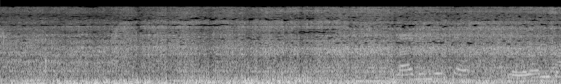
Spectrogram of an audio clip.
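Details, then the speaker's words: 2001 Toyota Altis 1.8G at idle after an oil change with the oil pan removed and strainer cleaned: a steady, even low rumble with no knocks or ticks. It is now very quiet. It is not revved hard because the new pan gasket has just seated. "Check natin kung okay yung pinagawa natin ng makina. So ayan, napakatahimik mga kadeway, oh."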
